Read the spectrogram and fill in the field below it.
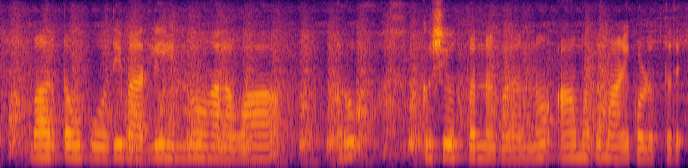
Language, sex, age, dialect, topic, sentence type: Kannada, male, 41-45, Dharwad Kannada, agriculture, statement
